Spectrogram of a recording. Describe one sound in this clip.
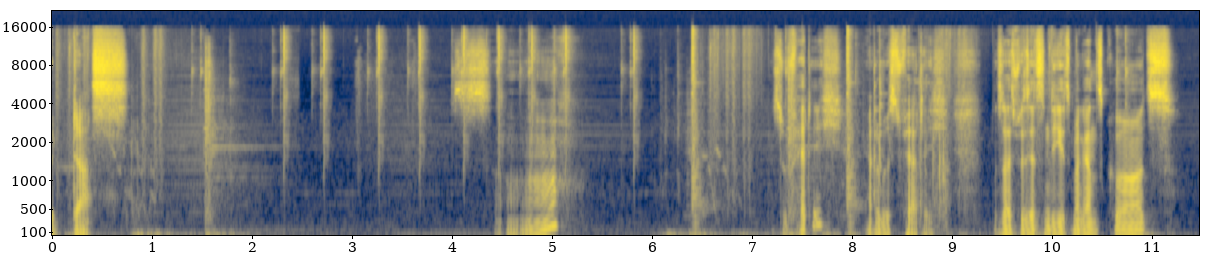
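Soft interface clicks sound as game menus open and close.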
